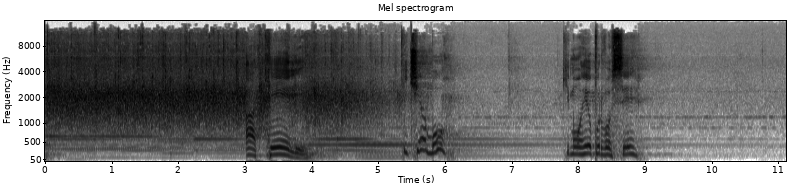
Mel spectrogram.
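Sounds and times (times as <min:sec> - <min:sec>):
audience applause: 0:00.0 - 0:05.6
speech: 0:03.0 - 0:04.2, 0:05.4 - 0:06.1, 0:07.8 - 0:09.0.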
